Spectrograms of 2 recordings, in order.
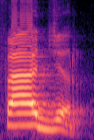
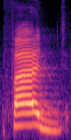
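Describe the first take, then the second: First: Fajr with j released and echoed; with qalqala. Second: Fajr with a dead, closed j; no bounce on the j of Fajr; without qalqala. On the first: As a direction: let the j of Fajr bounce. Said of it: "read it with qalqala". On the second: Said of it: "if we read it without". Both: Shown as a demonstration.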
